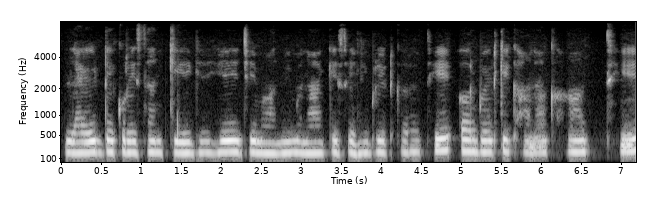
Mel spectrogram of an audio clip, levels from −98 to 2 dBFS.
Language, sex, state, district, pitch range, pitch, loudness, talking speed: Chhattisgarhi, female, Chhattisgarh, Raigarh, 180-195 Hz, 190 Hz, -15 LUFS, 140 wpm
